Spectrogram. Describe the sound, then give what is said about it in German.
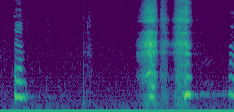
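A performer in a stage comedy starts to cry: a short wailing moan, two sharp sobbing gasps, then a whimpering cry and another moan beginning at the end. The sounds are fairly faint and separated by quiet gaps, with no talk. “Und jetzt fange ich gar zum Weinen an. Das gehört sich schon gar nicht.”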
